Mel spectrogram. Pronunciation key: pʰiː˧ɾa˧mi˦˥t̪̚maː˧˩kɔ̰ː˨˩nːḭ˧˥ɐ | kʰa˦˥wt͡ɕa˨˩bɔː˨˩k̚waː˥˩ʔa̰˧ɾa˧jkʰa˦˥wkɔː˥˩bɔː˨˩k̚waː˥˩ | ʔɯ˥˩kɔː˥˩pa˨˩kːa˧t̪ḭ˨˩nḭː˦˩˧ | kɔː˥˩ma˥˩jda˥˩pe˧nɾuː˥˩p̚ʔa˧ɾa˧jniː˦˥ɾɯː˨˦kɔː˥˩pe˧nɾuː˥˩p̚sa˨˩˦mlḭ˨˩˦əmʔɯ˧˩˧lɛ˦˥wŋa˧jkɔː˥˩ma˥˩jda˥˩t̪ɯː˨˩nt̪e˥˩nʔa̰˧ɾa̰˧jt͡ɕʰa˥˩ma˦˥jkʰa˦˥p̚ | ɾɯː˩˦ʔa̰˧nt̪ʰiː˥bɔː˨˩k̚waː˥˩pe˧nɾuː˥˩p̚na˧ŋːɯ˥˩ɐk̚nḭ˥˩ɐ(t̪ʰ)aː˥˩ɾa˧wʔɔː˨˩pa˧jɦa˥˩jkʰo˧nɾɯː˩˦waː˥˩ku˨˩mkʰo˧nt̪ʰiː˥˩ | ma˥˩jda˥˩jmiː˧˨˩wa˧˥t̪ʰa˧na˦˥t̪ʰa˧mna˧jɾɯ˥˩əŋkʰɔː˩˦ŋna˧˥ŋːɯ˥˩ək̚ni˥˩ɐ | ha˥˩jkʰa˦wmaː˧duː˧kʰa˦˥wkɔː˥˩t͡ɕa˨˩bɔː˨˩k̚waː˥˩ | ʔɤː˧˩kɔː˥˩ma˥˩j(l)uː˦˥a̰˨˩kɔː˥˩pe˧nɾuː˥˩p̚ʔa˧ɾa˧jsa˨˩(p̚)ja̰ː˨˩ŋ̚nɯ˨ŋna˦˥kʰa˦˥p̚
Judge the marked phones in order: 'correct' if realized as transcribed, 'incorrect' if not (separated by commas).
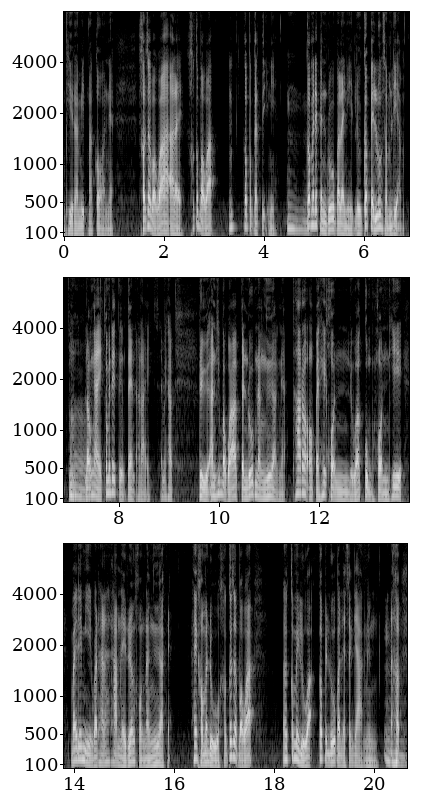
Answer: correct, incorrect, incorrect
